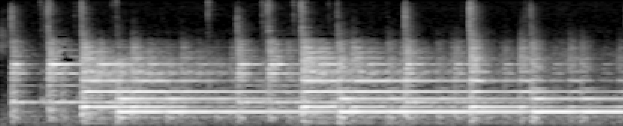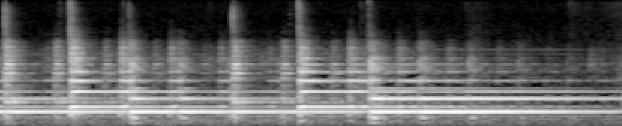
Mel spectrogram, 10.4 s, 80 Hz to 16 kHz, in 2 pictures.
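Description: Electric guitar playing natural harmonics at the 7th fret on the D, G and B strings, picked one string at a time in a repeating pattern. Each pure note rings on under the next.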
